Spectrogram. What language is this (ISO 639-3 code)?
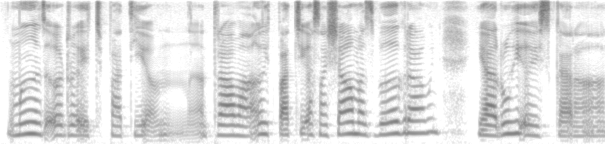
kas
